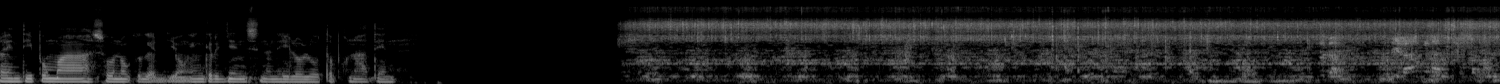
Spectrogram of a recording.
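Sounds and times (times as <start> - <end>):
food sizzling in a frying pan: 6.2 - 15.0.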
